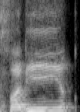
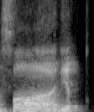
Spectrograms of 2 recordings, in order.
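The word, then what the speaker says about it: صَدِيق: Perhatikan panjang pendeknya ya. Oke. Ini sodiq bukan shodq. Kalau shodq sadnya yang dipanjangkan artinya bukan teman lagi tapi apa?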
